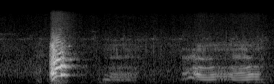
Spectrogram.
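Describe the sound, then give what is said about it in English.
A dog on rocky grassland moors gives one sharp, loud bark, then a couple of softer, tonal whining yelps near the end. “In the distance, a man and dog appear.”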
